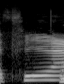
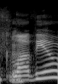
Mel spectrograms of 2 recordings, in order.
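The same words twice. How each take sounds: First: Flavio with a long, stretched "Flaaa"; drawn-out L. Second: Said in the usual way. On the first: Shown as a demonstration. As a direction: hold the start of Flavio before finishing it. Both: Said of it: "when you really draw out that L".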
